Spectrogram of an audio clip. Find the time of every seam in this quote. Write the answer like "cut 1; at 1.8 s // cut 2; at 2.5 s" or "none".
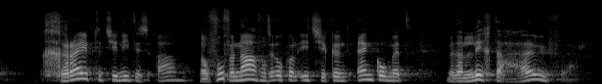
cut 1; at 1.9 s // cut 2; at 2.2 s // cut 3; at 2.7 s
